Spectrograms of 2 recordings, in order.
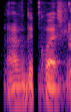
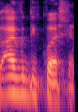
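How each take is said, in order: First: Soft unvoiced whisper. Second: Said in the usual way. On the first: Shown as a demonstration. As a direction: whisper it secretly. Repeats line whispered.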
